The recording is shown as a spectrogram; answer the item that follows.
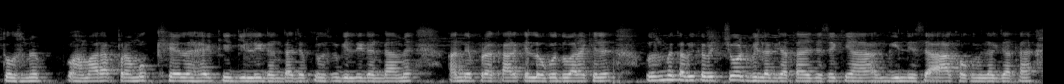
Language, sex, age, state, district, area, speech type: Hindi, male, 18-30, Uttar Pradesh, Mirzapur, rural, spontaneous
